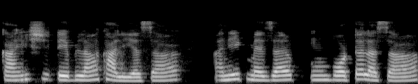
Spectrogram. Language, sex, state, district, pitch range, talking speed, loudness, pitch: Konkani, female, Goa, North and South Goa, 195-215 Hz, 130 wpm, -16 LUFS, 200 Hz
